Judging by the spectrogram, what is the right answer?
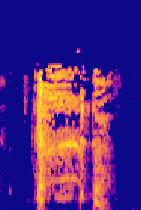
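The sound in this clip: A person coughs during a talk in front of an audience: two rough, throaty bursts, the first longer and the second shorter after a brief pause, with no talking over them.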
